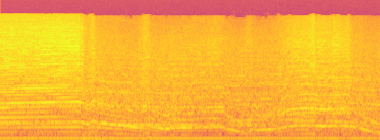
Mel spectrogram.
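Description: A racing car engine drops in pitch as the car brakes hard.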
